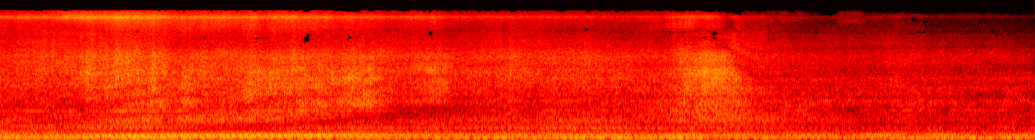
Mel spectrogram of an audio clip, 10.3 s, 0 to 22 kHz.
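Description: Caltrain MP36PH-3C diesel-electric locomotive running under power as the train pulls away from the platform, a steady low engine drone that slowly gets quieter.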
